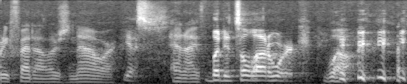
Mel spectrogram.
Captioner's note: laughs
